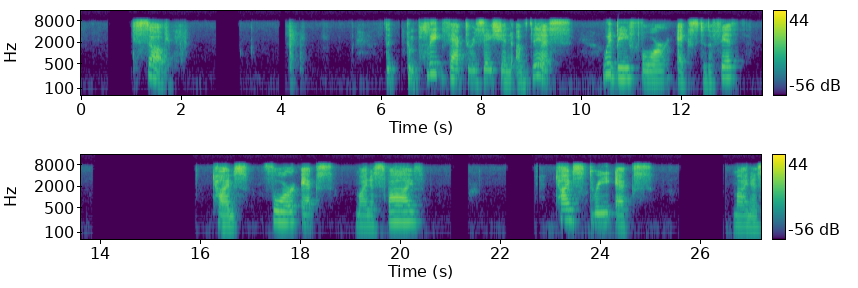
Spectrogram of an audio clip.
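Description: A man explains calmly through an online call.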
